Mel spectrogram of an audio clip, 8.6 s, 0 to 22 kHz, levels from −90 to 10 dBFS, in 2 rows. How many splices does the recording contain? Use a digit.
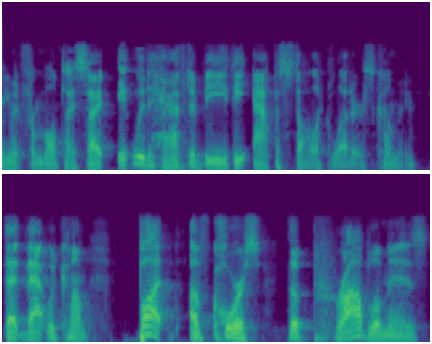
1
